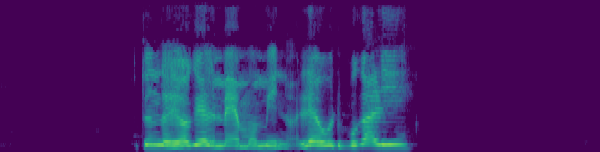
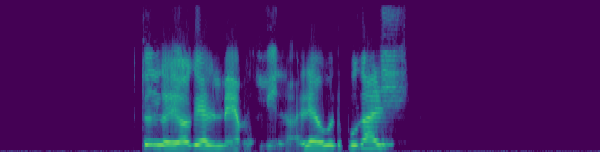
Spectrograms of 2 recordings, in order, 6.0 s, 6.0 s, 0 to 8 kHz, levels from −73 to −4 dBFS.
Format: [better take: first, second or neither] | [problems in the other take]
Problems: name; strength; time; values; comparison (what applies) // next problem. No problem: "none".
first | noise reduction (neural diffusion model UNIVERSE++)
